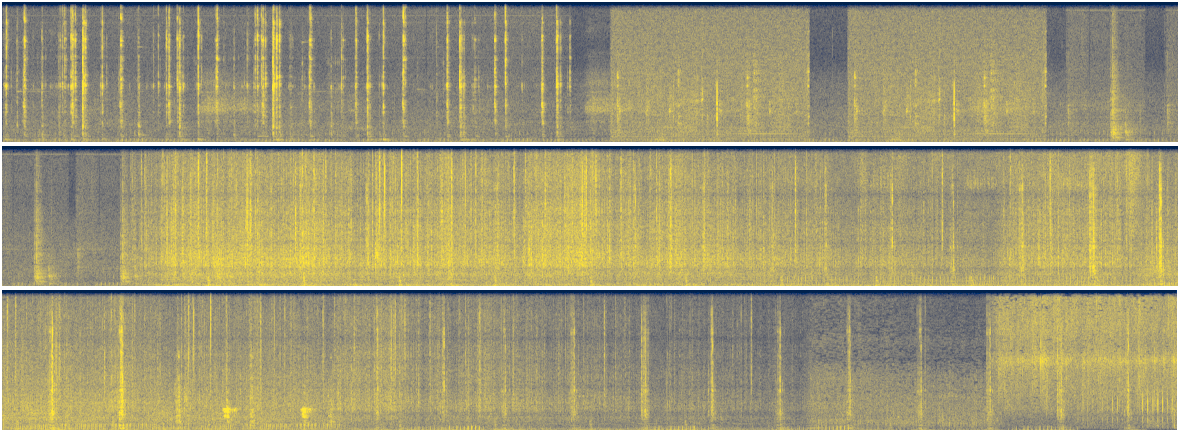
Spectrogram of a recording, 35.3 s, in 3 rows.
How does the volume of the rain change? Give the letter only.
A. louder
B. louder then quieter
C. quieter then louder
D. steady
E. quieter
E.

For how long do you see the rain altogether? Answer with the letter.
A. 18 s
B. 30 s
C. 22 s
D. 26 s
C.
